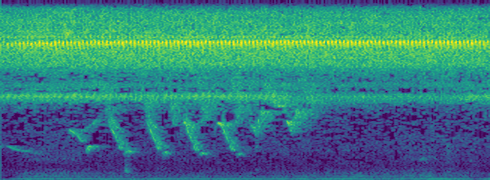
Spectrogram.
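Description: Faint outdoor evening ambience: insects trilling steadily at a high pitch over a faint low hum. About half a second in, a bird sings a quick series of about six falling whistled notes.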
